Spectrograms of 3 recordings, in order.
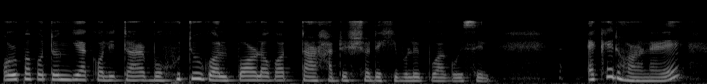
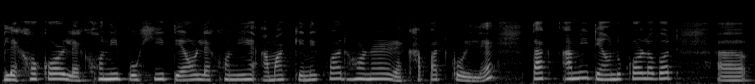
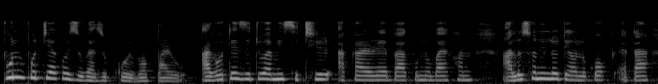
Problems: none marked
